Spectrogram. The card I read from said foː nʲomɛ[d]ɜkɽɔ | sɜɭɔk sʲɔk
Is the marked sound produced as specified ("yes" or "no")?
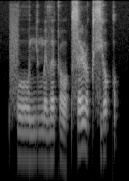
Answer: no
